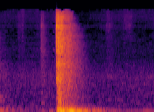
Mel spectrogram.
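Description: A single loud thump about a second in, heavy in the low end, dying away within half a second.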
